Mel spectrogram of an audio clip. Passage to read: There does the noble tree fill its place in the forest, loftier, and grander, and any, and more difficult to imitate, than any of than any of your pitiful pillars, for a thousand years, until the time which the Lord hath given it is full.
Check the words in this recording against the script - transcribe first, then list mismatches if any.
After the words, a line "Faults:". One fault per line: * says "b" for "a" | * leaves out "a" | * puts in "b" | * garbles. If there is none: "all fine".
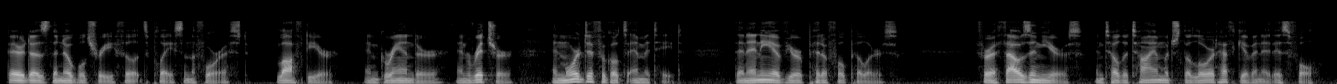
There does the noble tree fill its place in the forest, loftier, and grander, and richer, and more difficult to imitate, than any of your pitiful pillars, for a thousand years, until the time which the Lord hath given it is full.
Faults:
* says "richer" for "any"
* leaves out "than any of"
